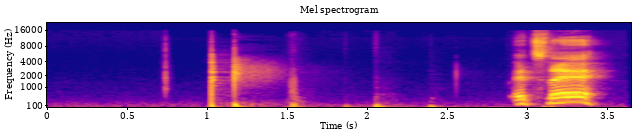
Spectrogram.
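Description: Snooker balls click against each other.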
